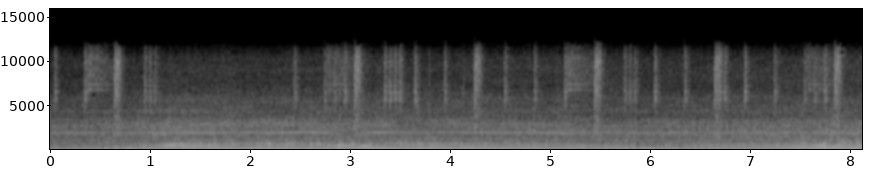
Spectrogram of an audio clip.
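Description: Suzuki GSX-R sport bike's engine under way: its pitch rises about a second in as it accelerates, holds steady, dips briefly near six seconds, then rises again near the end.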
